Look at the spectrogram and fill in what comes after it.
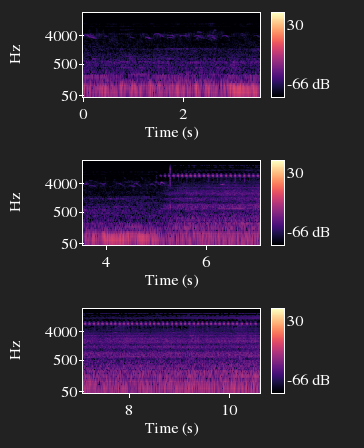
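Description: Wind rumbling on the microphone with a few bird chirps. About halfway through this cuts abruptly to a steady outdoor background with a high, evenly pulsing whine, under which a KRL electric commuter train approaches in the distance, still faint.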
